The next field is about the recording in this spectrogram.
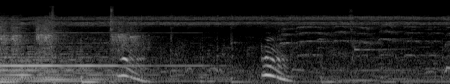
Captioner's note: imitates animal noises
